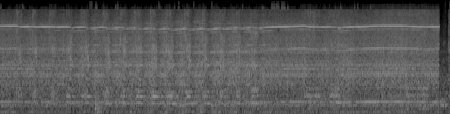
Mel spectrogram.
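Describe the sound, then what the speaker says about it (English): A Dremel-type rotary sanding tool shapes a small piece of wood held in a clamp, giving a steady high-pitched whirring grind that holds for nine seconds at moderate loudness with no talk. "used a Dremel type sanding tool to finish up shaping"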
